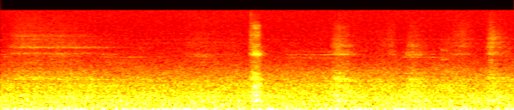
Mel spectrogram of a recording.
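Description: A man breathing hard and gasping, with several short, sharp breaths in the second half, over a steady low rumble.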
